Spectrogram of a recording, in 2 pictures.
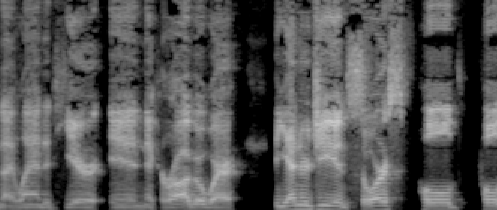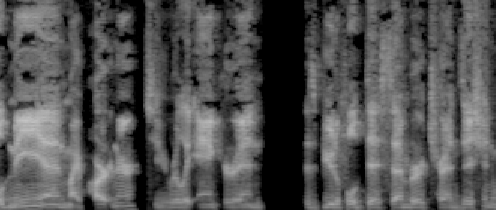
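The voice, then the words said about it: North American accent. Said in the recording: “I thought you were from the US ... Common mistake with the accent”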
